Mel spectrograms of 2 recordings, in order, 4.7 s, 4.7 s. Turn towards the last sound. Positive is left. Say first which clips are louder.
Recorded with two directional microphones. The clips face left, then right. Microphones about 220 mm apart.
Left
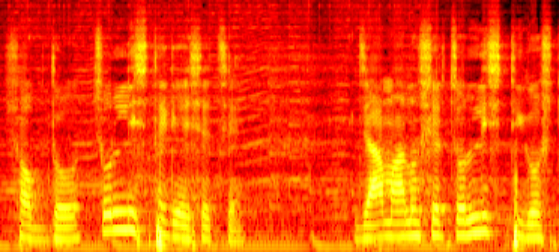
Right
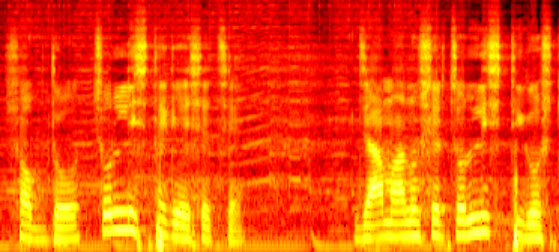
# right 3 dB
turn(degrees=-30)  # may be behind; listen again after turning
